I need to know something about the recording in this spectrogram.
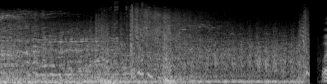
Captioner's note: speeder zooming; speeder thudding; speeder buzzing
